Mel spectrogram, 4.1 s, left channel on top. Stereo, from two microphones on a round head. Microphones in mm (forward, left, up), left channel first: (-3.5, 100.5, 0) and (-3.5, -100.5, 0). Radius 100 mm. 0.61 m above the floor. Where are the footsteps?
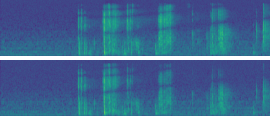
5° right (ahead or behind); by 4.1 s 75° left (ahead or behind).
